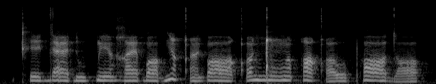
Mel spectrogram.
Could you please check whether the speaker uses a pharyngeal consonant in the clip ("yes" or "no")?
no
